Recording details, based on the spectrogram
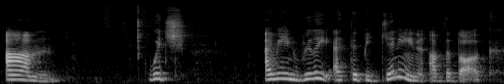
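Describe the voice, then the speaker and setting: Woman, book vlogger, unhurried slow pace, mid-range pitch, casual unscripted chat, halting, rephrases often. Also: expressive, sharp tone. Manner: halting, thinking aloud, trailing off and rephrasing.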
